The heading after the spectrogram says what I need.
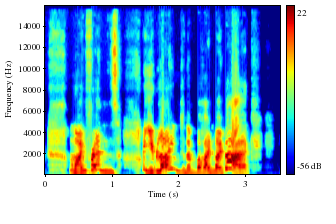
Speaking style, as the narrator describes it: He cried out as tears formed in his eyes

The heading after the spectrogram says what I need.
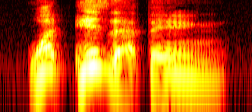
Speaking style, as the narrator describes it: gasped

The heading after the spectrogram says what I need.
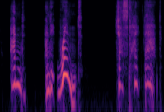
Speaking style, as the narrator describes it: she whispered

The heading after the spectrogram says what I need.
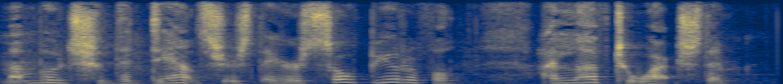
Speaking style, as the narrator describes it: she brought her mother's head close to her own and whispered

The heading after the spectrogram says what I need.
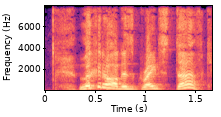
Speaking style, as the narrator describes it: Karen cried

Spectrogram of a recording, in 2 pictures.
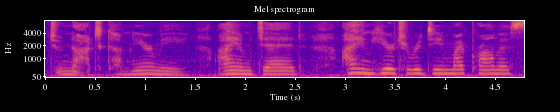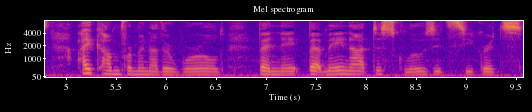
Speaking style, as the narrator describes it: replied in a kind of whisper, but very audibly

